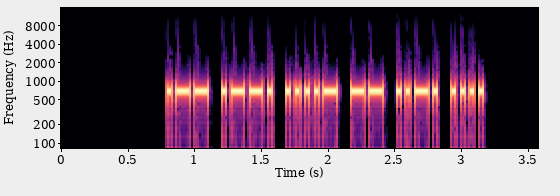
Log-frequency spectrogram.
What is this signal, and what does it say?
Morse code, heard as a keyed tone, about 36 wpm, 700 Hz. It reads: WP4MFH
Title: USA Call Signs - 6 Characters - 35wpm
